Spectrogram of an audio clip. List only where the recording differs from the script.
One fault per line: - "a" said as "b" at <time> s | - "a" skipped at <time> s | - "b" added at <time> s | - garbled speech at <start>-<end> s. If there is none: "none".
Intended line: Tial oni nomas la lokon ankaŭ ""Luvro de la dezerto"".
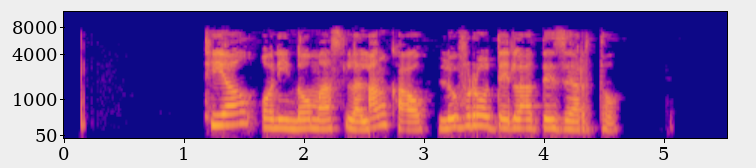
- "lokon" skipped at 2.5 s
